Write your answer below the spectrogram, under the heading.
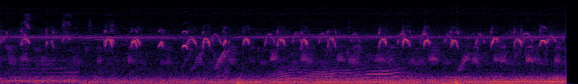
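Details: Sparrow with its chick at feeding time: quick, sharp chirps tumble over one another about twice a second and faster. A droning low hum and a faint wavering tone sit underneath.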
